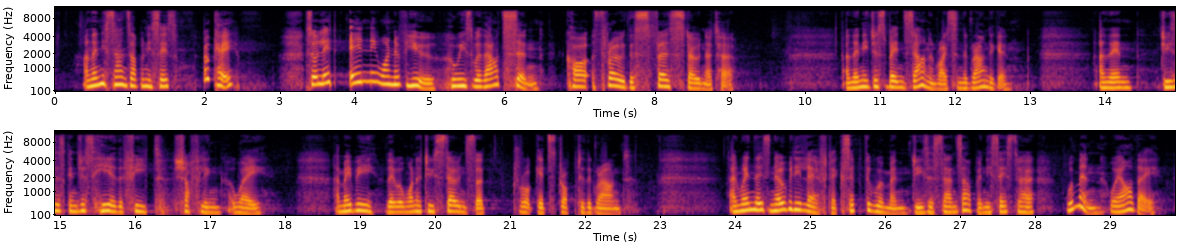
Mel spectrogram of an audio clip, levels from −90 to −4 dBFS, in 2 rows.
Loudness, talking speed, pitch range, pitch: -19 LUFS, 165 wpm, 170-240 Hz, 200 Hz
